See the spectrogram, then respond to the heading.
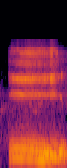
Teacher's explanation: E is not produced with your lips shaped in a circle because they are spread. E, right? So it's an unrounded vowel sound.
